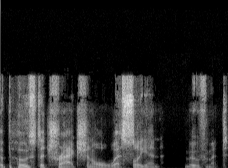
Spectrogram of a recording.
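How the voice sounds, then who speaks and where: An unremarkable speaking voice from a man with an American accent, medium in pitch, at a moderate pace, dry and close with no echo against a quiet background. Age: 40s. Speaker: pastor. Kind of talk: interview.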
